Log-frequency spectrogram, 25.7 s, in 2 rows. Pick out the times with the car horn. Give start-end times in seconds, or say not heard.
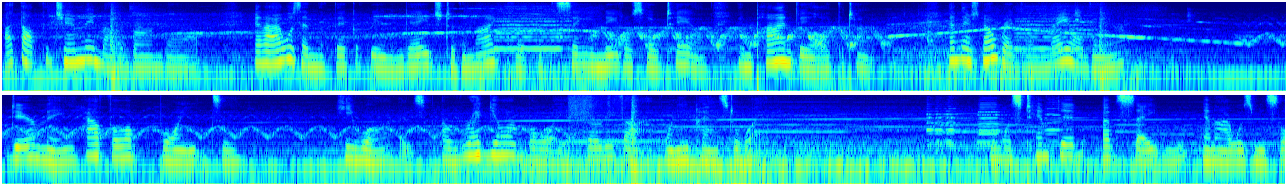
4.6-6.1, 9.8-11.8, 22.1-23.6.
